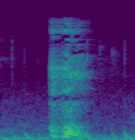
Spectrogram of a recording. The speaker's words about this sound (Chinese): 总统等大家落座之后，环顾了一下落座的官员，清了清嗓子，说道：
